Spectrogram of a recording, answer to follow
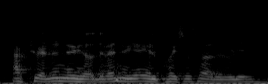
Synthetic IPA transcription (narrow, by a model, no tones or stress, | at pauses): ɑkt̪ʰʉɛlːənyːheːðəd̪ɛʋɑnyːəɛlpʰʁiːsəsɑːd̪ʉʉliː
